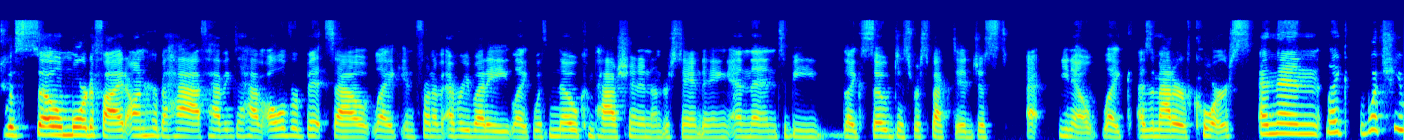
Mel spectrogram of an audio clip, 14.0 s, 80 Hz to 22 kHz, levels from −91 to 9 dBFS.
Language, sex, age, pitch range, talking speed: English, female, 20-39, 180-220 Hz, 195 wpm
